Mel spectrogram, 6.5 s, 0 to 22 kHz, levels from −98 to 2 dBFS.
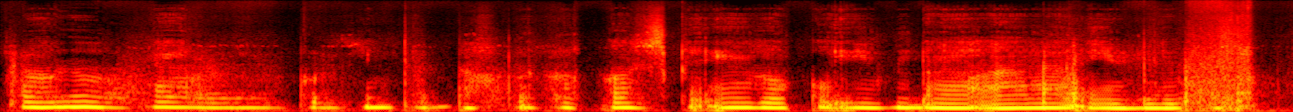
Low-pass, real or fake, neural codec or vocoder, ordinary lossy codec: none; fake; codec, 44.1 kHz, 1.7 kbps, Pupu-Codec; none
